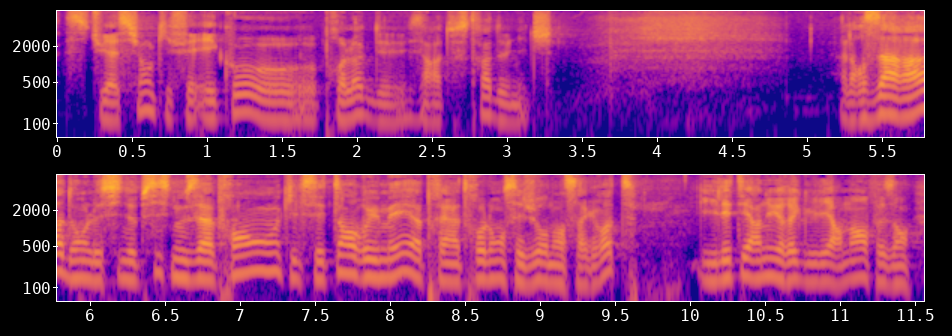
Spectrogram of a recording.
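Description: A man gives a lecture with a gravelly, creaky voice at a middle pitch. He hesitates often, repeating words and filling pauses. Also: a little mellow.

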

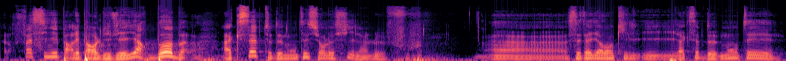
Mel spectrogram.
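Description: A man gives a lecture with a gravelly, creaky voice at a middle pitch. He hesitates often, repeating words and filling pauses. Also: dark tone.

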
